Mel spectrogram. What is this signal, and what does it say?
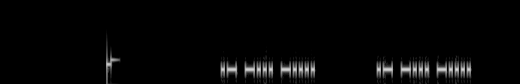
Morse code, heard as a keyed tone, about 40 wpm, 700 Hz. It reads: AB6 AB6
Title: USA Call Sign Prefixes - Repeated 2x - 40wpm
